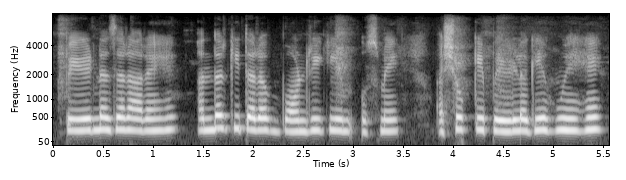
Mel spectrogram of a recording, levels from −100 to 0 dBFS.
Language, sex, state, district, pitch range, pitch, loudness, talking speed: Hindi, female, Madhya Pradesh, Bhopal, 225-245 Hz, 235 Hz, -13 LUFS, 170 wpm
